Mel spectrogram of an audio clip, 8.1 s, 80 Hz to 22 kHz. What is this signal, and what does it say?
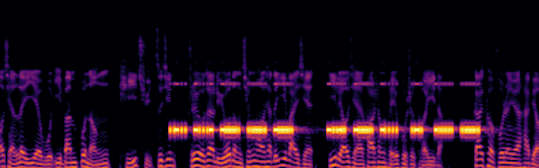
Hellschreiber (Feld-Hell, 122.5 baud), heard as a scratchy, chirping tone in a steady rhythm, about 980 Hz, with speech in Chinese. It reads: THESE RELICS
